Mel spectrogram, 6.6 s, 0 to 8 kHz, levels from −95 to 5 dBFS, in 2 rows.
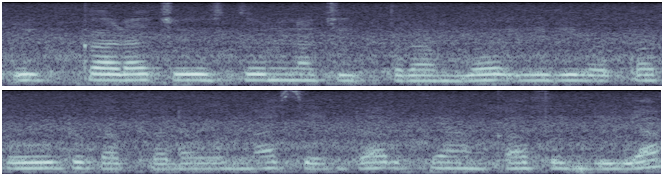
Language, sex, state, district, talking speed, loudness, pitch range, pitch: Telugu, female, Andhra Pradesh, Sri Satya Sai, 120 wpm, -17 LUFS, 195-215 Hz, 205 Hz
